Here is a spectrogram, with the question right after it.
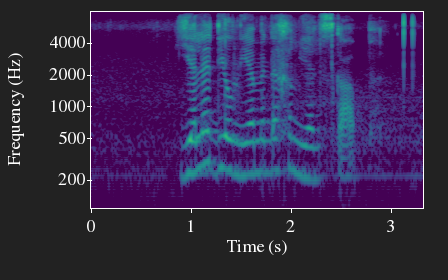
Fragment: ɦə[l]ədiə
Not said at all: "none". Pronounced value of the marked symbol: l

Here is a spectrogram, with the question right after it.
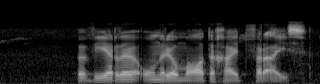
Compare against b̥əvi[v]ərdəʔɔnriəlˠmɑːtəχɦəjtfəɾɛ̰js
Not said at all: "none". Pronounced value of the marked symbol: none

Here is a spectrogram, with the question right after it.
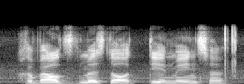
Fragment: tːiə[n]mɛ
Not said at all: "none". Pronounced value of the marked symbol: n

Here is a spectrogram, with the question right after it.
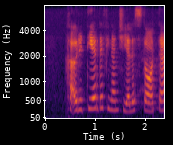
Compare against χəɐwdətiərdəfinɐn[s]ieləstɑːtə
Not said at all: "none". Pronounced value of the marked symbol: ʃ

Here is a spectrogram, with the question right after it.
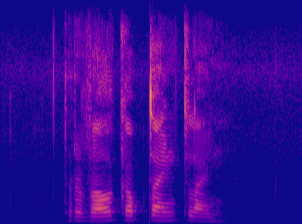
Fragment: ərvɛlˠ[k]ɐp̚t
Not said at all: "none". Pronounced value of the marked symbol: k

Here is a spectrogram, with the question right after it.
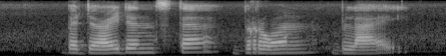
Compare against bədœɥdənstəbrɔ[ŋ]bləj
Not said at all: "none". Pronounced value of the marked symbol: n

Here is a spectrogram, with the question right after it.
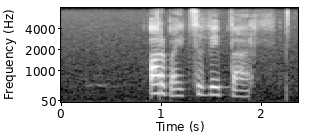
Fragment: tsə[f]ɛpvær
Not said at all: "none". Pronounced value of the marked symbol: v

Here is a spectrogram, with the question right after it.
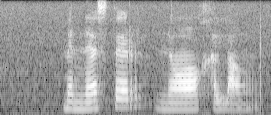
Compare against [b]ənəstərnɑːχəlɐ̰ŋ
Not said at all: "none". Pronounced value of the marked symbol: m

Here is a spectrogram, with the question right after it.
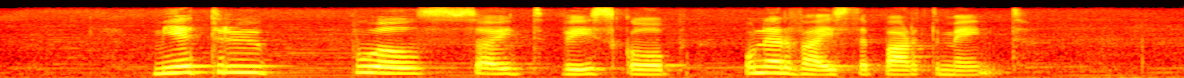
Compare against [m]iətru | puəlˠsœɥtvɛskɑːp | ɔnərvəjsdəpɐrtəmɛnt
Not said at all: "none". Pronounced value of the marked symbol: m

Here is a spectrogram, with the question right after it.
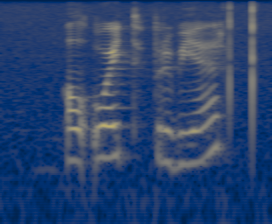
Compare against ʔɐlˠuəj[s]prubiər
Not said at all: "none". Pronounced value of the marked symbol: t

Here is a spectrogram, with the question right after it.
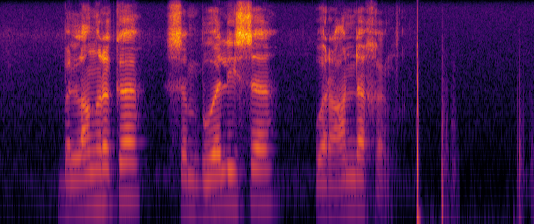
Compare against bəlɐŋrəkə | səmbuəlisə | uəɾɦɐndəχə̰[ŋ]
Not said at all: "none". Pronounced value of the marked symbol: ŋ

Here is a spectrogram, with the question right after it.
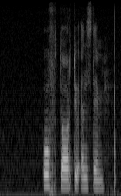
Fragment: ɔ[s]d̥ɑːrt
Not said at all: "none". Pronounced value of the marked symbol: f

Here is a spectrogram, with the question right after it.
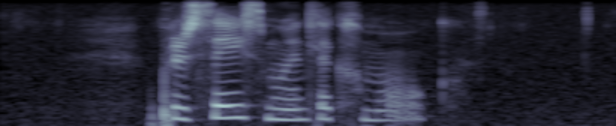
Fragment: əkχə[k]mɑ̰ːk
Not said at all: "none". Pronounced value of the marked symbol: none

